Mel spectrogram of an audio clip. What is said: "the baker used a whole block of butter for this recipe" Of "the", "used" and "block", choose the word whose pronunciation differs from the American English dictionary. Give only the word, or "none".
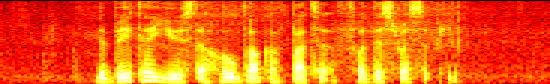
none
